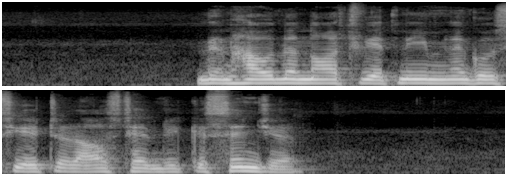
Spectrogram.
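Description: An elderly woman reads aloud calmly, close by.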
